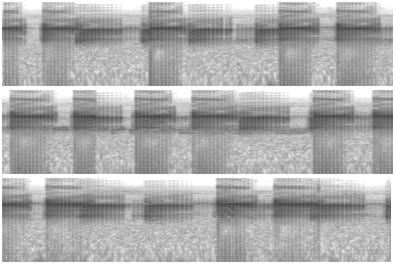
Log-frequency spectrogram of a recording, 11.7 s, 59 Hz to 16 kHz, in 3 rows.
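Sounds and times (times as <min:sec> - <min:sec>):
Microhyla heymonsi frogs in a dense chorus: 0:00.0 - 0:11.6.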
